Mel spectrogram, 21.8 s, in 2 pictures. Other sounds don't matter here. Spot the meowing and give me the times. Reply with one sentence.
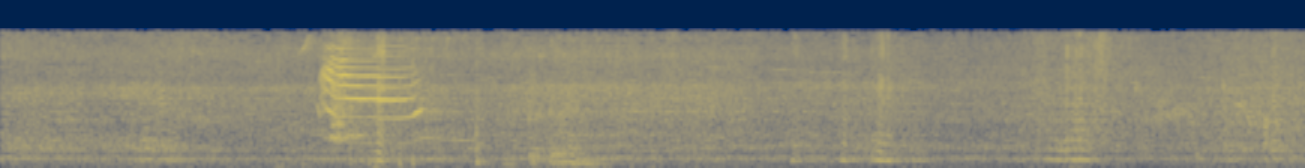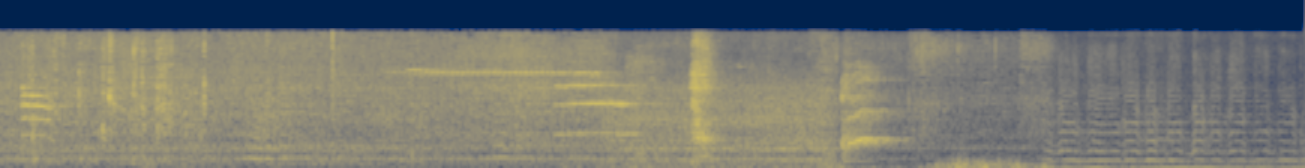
You can hear the meowing from 2.5 to 4.0 s, from 11.1 to 12.6 s and from 15.4 to 16.9 s.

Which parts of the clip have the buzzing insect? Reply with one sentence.
You can hear the buzzing insect from 0.0 to 21.7 s.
